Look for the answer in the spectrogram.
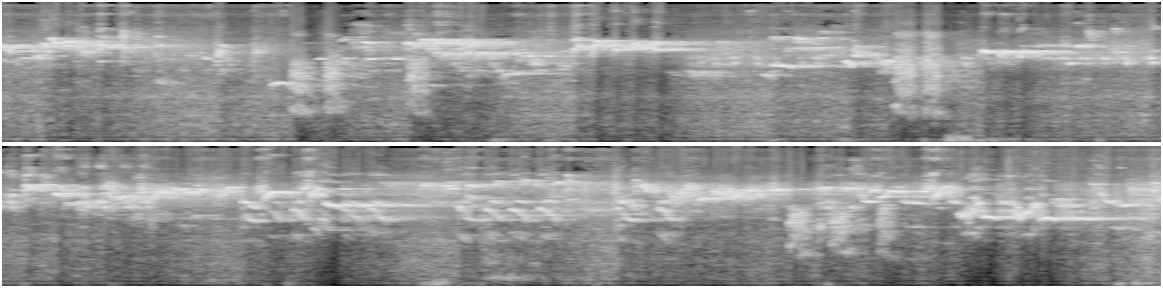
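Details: Dense, continuous high-pitched twittering and chattering of a cucak keling, with a few faint low thumps in the background.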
